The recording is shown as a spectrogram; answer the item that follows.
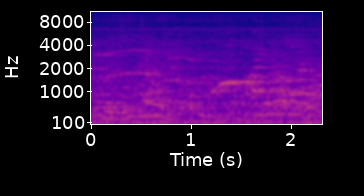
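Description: Indistinct chatter of children and other visitors' voices, with one higher voice held briefly past the middle.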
